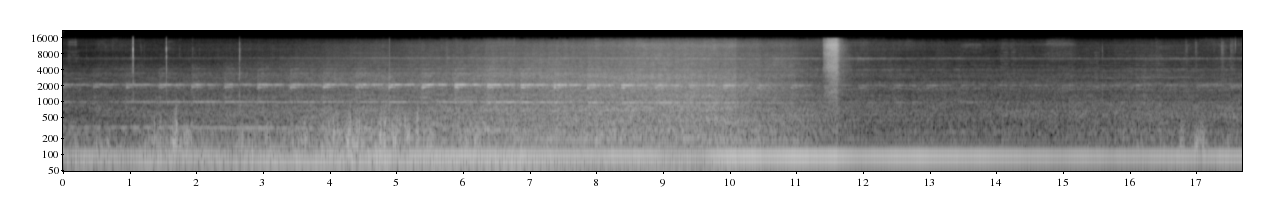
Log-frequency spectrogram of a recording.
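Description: VIA Rail F40PH-3D diesel locomotive drawing a passenger train in along a station platform: a steady low engine drone, with the rumble of wheels and cars swelling as it passes. A high pulsing ring fades out partway through, and a single sharp crack sounds near the middle.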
